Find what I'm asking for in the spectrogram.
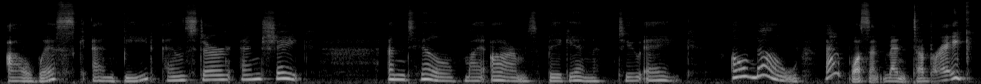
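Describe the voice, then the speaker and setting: A naughty young girl of a rhyming storybook, as a woman reads her aloud, guilty yet keen to fix things. She draws out each rhyme slowly and deliberately, with a gravelly edge to the voice. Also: on the low side, big pitch swings, exaggerated voice. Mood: flustered. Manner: drawn-out, deliberate rhyming delivery.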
